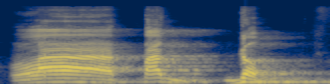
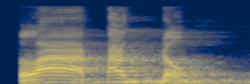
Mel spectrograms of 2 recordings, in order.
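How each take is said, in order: First: Each syllable drawn out slowly; slow weighty Arabic phrase; slow solemn quote. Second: Slow and deliberate, a touch lower; drawn-out solemn Arabic; slow solemn quote. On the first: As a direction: lay down the command slowly and gravely. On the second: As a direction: repeat the command slowly and gravely. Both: Retold or imitated. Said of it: "dijawab ke Rasulullah".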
